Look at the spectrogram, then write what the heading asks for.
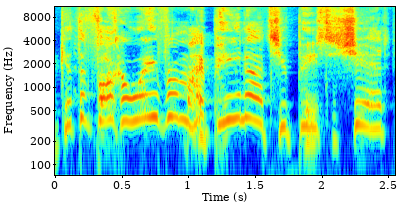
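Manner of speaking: put-on a tiny furious girlfriend groundhog yelling over peanuts; angry girlfriend groundhog. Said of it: "She's like".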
